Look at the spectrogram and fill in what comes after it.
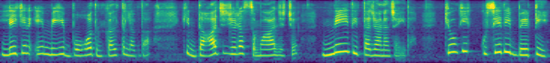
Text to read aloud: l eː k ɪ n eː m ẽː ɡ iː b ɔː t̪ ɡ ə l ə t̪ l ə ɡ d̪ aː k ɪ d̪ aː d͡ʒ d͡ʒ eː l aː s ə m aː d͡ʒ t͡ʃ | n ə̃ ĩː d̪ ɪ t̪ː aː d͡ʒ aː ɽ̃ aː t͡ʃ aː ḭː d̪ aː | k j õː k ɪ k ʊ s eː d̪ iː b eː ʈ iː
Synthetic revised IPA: l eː k ɪ n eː m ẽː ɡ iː b ɔː t̪ ɡ ə l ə t̪ l ə ɡ d̪ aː k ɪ d̪ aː d͡ʒ d͡ʒ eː ɽ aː s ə m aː d͡ʒ t͡ʃ | n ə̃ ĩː d̪ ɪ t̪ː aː d͡ʒ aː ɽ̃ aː t͡ʃ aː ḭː d̪ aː | k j õː k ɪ k ʊ s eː d̪ iː b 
